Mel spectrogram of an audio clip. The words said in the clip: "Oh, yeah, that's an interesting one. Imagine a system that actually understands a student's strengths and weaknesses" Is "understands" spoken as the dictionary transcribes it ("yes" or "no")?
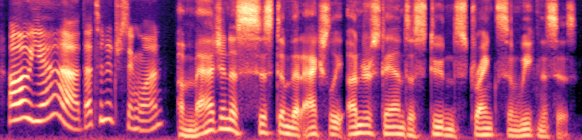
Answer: yes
